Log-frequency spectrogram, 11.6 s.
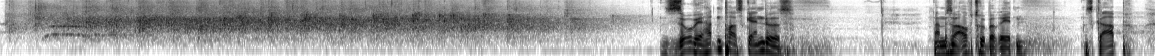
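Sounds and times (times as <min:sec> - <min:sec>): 
audience applause: 0:00.0 - 0:06.5
speech: 0:06.6 - 0:08.2, 0:09.4 - 0:11.5.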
